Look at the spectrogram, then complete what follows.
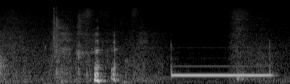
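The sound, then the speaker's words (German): A telephone line rings on an outgoing call: one long, steady, mid-pitched ringing tone holds for about a second. Before it come a few faint, short sounds. “Ich muss, glaube ich, Lenard anrufen und ihn fragen. Mache ich gerade.”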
